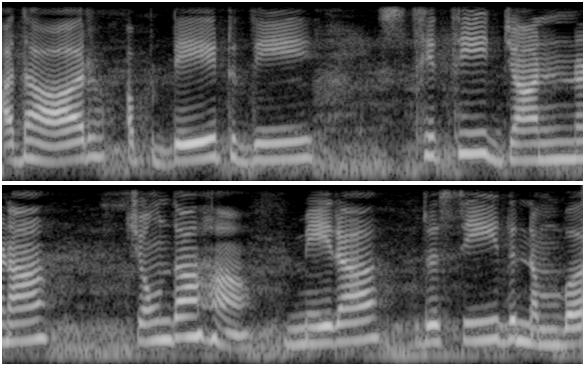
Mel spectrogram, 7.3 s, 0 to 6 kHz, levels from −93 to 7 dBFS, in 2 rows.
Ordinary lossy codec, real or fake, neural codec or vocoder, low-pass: none; real; none; 5.4 kHz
